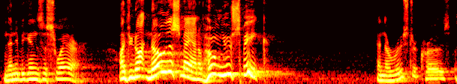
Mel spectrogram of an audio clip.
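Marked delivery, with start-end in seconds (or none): 2.0-4.5 1 sworn denial. Acted. Peter swearing his denial.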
